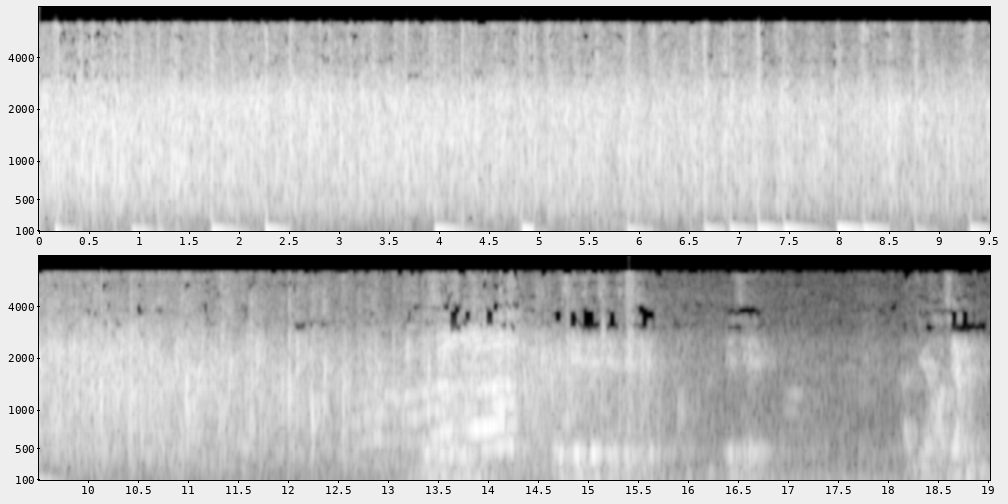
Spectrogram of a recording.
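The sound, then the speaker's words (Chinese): A large crowd in Taichung claps loudly and steadily for several seconds, welcoming Legislative Yuan Deputy Speaker and Taichung mayoral candidate Tsai Chi-chang onto the stage, a dense roar of applause that gradually thins as a voice starts speaking over the fading clapping. “现在是不是我们邀请现场所有的台中的好朋友用最热烈的掌声欢迎我们立法院副院长同时也是台中市长候选人蔡其昌先生上台，欢迎您。”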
